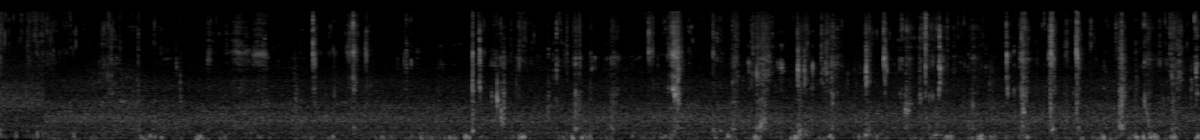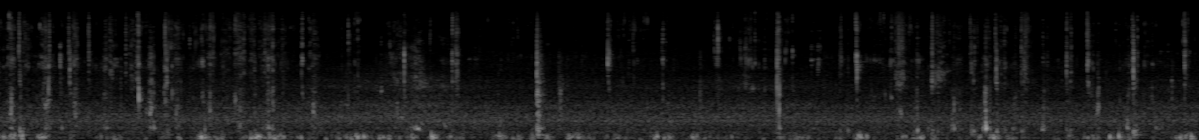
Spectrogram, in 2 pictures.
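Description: Close-miked eating sounds of a man eating rice and mutton curry by hand: chewing and lip smacking with many irregular wet clicks, several a second, and the squish of fingers mixing rice with gravy.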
